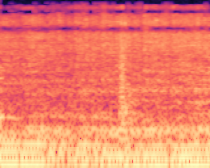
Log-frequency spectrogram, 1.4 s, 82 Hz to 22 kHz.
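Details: Turbo B20 engine back running, knock gone after a timing check: steady low engine note with no knocking or rattle, even run with a brief blip; check engine light on, MAP sensor suspected.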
